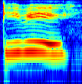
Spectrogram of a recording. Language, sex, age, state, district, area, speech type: Kannada, female, 18-30, Karnataka, Vijayanagara, rural, spontaneous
